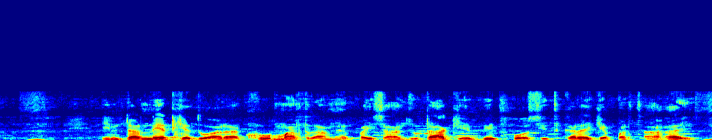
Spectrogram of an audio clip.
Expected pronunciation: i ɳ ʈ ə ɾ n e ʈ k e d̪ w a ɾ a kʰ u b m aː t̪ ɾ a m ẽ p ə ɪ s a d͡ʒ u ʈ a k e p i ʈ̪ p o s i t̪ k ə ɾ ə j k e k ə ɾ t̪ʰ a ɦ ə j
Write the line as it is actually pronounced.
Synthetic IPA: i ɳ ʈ ə ɾ n e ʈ k e d̪ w a ɾ a kʰ u b m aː t̪ ɾ a m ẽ p ə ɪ s a d͡ʒ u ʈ a k e b i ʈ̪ p o s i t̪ k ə ɾ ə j k e p ə ɾ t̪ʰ a ɦ ə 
